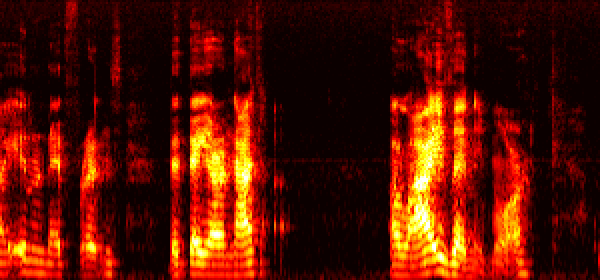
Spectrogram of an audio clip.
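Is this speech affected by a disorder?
Yes: cerebral palsy.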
